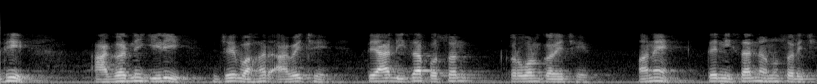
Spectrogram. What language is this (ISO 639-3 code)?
guj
